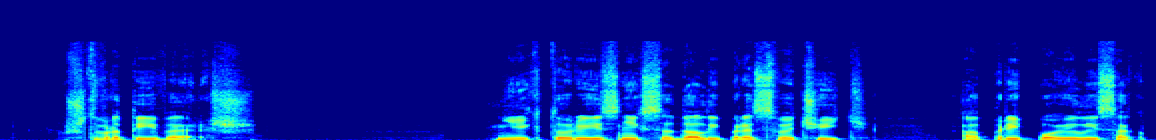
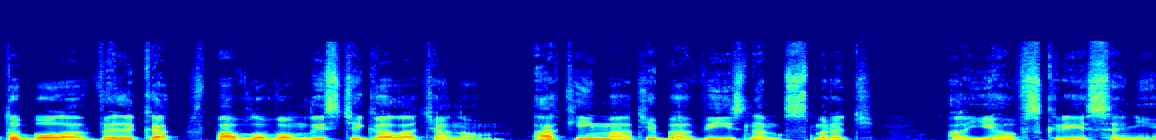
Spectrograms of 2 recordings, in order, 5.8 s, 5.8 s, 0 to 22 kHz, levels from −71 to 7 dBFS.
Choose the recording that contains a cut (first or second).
second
